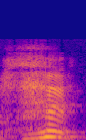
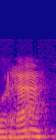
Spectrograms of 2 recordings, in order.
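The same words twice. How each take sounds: First: "ra" with a forceful h-like R; "ra" aspirated, as the strong option. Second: "ra" with a light tapped R; just flick the tongue on "ra"; "ra" unforced, as the weak option. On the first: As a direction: push breath hard through "ra". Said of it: "se vai pronunciar ra ou". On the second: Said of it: "falar ele com som fraco". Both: Shown as a demonstration.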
